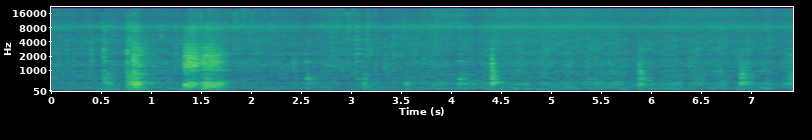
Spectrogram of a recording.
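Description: Ground spice powder cooking in a pan for a Telugu ginger and fresh turmeric tamarind stew, with scattered sizzling and stirring bursts, a few louder scrapes early on, then lighter intermittent clatter, no talking.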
